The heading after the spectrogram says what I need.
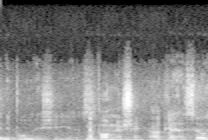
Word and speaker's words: Nepomniachtchi: In Russian we say Nepomniachtchi, yes.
